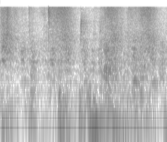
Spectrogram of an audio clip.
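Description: A dog panting.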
